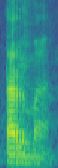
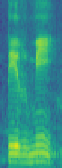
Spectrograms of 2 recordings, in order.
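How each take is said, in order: First: The syllables are said with an a vowel. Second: The syllables are said with an i vowel. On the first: "Kalau dibaca fathah" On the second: "Kalau dibaca kasroh"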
